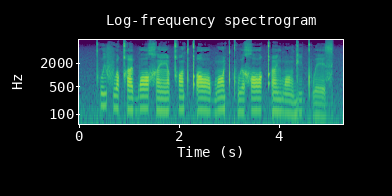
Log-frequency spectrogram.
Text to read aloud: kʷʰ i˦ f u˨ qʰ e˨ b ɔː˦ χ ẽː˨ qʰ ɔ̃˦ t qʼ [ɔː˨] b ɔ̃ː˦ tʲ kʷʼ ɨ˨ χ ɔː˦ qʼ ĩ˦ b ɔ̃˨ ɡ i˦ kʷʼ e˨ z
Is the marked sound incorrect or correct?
incorrect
